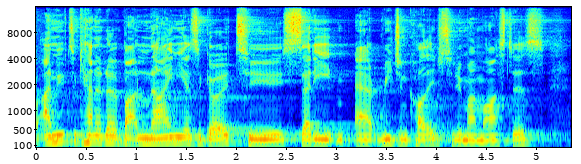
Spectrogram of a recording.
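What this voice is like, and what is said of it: South African accent. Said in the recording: “I come from South Africa. That's why I have a funny accent. And no, I'm not Australian”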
